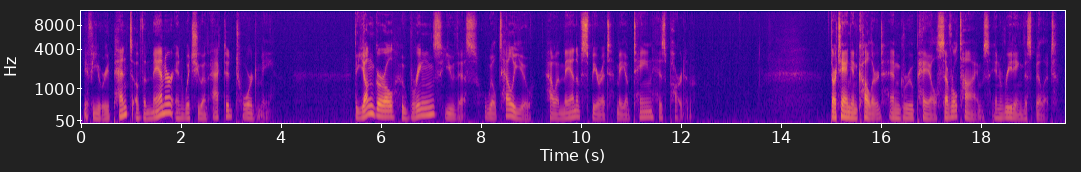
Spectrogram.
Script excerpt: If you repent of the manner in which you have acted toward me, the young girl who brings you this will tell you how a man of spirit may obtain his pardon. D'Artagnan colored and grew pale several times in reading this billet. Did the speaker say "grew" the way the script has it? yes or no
yes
